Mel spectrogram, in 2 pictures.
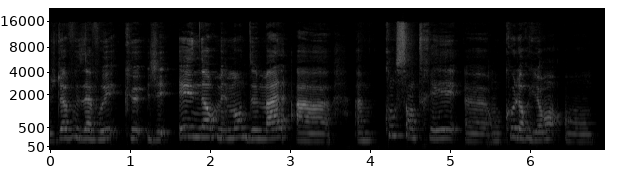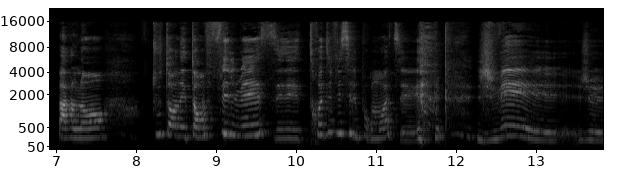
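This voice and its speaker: A cheerful woman in her thirties talks casually while she colors. She hesitates a lot, stopping and restarting with fillers. Her voice sits at an ordinary middle pitch. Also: bright, forceful tone. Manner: cheerful, laughs easily. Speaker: coloring book YouTuber.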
